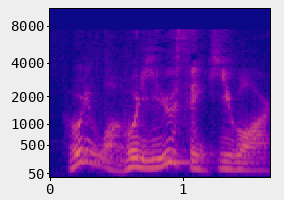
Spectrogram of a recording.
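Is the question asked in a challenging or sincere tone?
challenging. It is asked as a challenging, scornful rebuke. The listener is being put down for overstepping. The speaker calls it wrong. "Not like in a, ... No, not like that"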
